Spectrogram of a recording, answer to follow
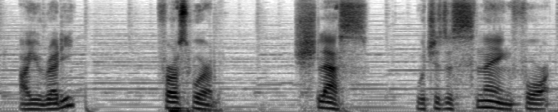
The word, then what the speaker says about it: schlass: Again, I'm showing you a word, read it, listen to its pronunciation, and repeat after 3 times. Are you ready? First word, schlass, which is a slang for knife.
